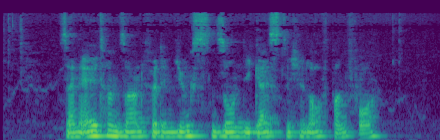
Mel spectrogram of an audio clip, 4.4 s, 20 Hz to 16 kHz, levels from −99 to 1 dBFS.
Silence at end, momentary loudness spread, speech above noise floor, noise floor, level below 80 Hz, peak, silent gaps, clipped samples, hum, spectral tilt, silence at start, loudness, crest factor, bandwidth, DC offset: 0.6 s; 12 LU; 36 dB; -62 dBFS; -64 dBFS; -10 dBFS; none; under 0.1%; none; -6.5 dB/octave; 0.65 s; -27 LUFS; 18 dB; 11.5 kHz; under 0.1%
